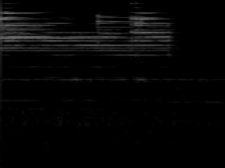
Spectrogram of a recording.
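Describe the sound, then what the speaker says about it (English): An iPhone alert chime rings out as a bright, shimmering bell-like tone with layered high overtones, sustaining for about a second before cutting off into near silence. "That sound right there is not Pink Floyd Dark Side of the Moon, but instead the chimes of my iPhone"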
